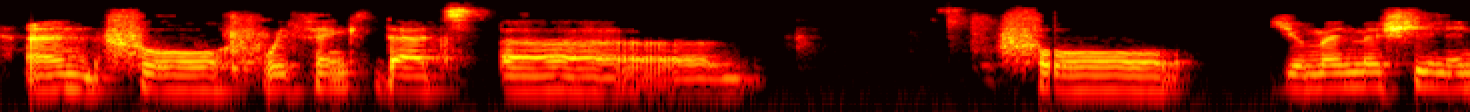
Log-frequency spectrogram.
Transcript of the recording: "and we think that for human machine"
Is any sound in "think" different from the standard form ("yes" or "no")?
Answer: no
